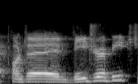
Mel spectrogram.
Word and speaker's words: Ponte Vedra: It's at the Players Stadium course in Ponte Vedra Beach. Did I say that right? – Yeah, Ponte Vedra Beach, I think.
